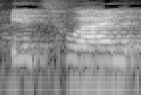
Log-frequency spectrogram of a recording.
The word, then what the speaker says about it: étoile: So first, the first E, you can see there's an accent. It's on accent aigu. And so it's pronounced E, we've already seen that. E, the T normal. O-I in French is wa. Étoile, étoile, étoile.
